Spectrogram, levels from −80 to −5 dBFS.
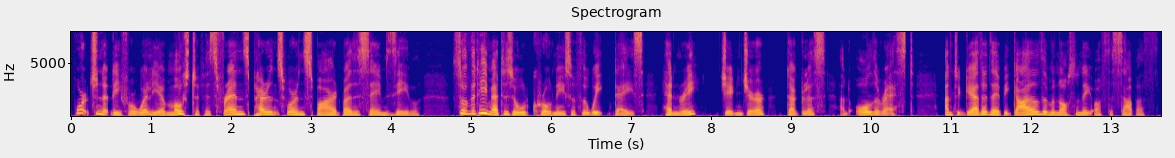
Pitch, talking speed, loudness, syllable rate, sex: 185 Hz, 170 wpm, -19 LUFS, 5.2 syllables/s, female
